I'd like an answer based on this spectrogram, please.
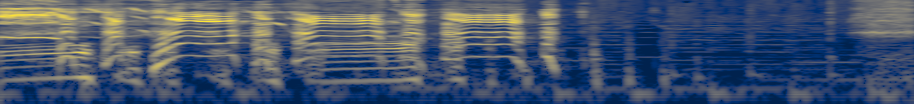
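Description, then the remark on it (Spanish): A person loudly imitates an eagle's cry: about four shrill, warbling screeches in quick succession, each quavering up and down, then fading into quieter, muffled background noise. “¿A poco no hacen así las águilas?”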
